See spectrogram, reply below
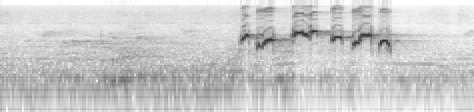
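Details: Red-whiskered bulbul fighting song for voice training of caged birds; one quick phrase of five or six bright, bouncing whistled notes lasting under a second, over a faint low hum.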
